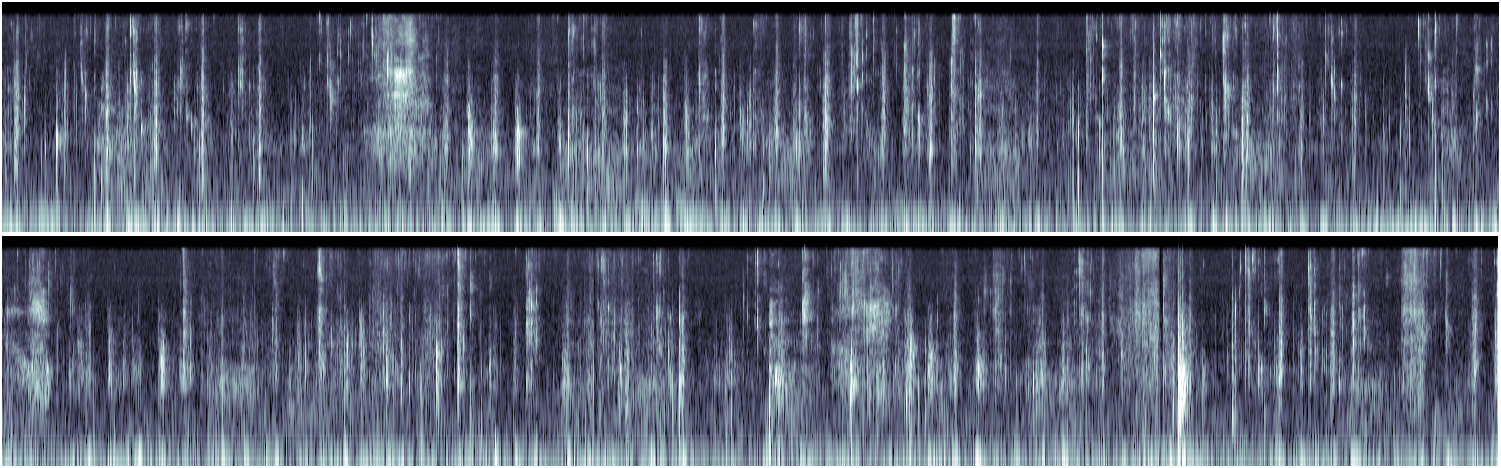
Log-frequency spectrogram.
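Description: Close-miked eating sounds: a person chewing mouthfuls of spiced rice with mutton and boiled egg, eaten by hand. It comes as a steady run of rapid small wet mouth clicks, with one sharper click near the end.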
